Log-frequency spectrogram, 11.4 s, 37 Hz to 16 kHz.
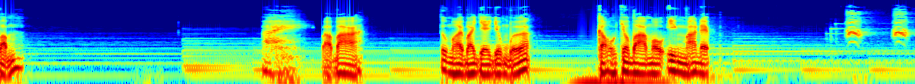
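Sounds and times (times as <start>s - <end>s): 
speech: 0.0s - 0.4s, 3.3s - 4.6s, 5.5s - 6.7s, 7.5s - 9.0s
crow perched on a grave cawing: 10.5s - 11.4s.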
